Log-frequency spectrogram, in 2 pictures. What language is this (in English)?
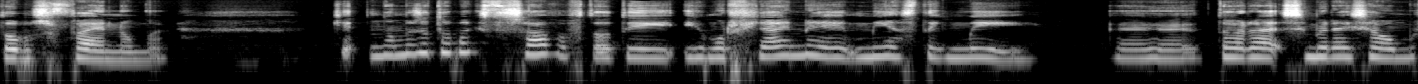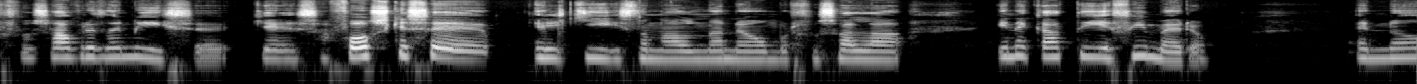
Greek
